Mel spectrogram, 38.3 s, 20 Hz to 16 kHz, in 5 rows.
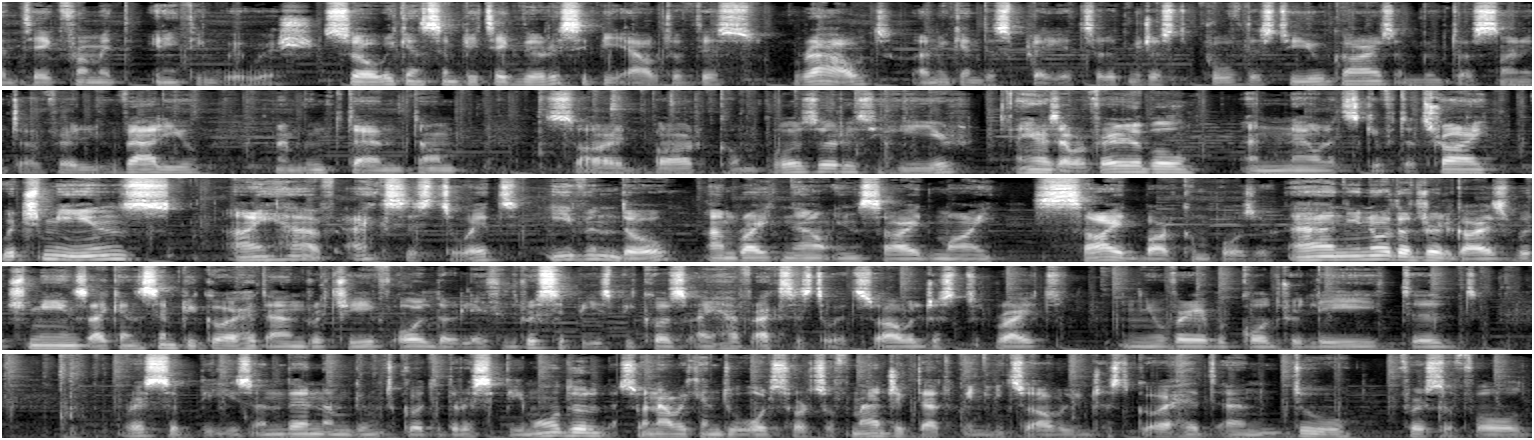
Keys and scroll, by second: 2.9 super+Right, 3.5 super+Left, 3.8 shift+super+Right, 4.4 Left, 7.0 Left, 7.4 Left, 7.5 Left, 8.1 super+c, 8.2 super+Right, 8.4 Return, 12.5 super+v, 12.7 super+Right, 13.1 alt+super+l, 13.2 super+s, 15.0 super+r, 18.7 super+Tab, 22.6 Right, 22.9 alt+shift+Left, 23.3 super+c, 23.6 Right, 23.9 alt+shift+Left, 24.1 super+c, 24.3 Down, 24.5 super+Right, 24.7 Return, 32.8 Return, 34.9 alt+shift+Left, 35.9 super+v, 36.3 super+z, 38.0 Right.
